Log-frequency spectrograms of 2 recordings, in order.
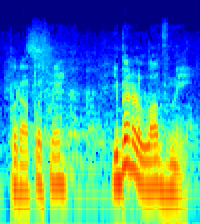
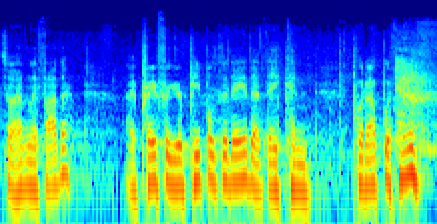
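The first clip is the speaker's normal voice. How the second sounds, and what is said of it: Sarcastic tone. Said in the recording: “know that was sarcasm,... So that's sarcasm. I guess I shouldn't pray in sarcasm”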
